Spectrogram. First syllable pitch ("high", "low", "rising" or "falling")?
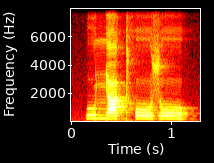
high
